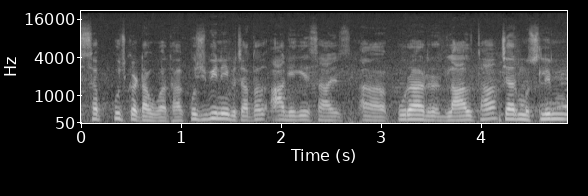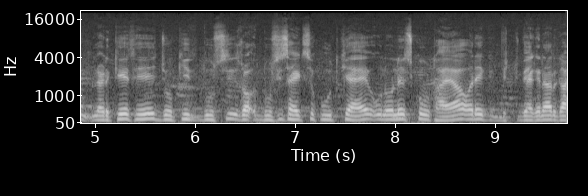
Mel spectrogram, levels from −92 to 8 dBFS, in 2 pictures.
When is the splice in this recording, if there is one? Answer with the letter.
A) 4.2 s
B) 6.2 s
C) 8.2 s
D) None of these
A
